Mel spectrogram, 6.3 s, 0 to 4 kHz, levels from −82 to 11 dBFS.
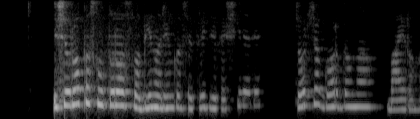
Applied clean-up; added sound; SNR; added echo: none; none; none; none.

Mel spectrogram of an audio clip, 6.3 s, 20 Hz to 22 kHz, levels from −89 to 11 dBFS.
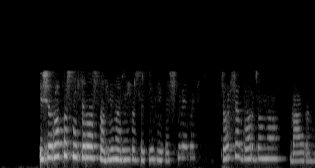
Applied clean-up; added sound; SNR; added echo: neural mask model Resemble Enhance denoiser.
